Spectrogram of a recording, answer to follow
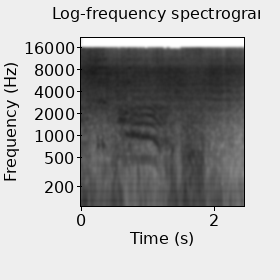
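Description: Electrical short-circuit arc at the top of a utility pole: a sudden, loud crackling burst of sparks, with a falling tone about a second in.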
